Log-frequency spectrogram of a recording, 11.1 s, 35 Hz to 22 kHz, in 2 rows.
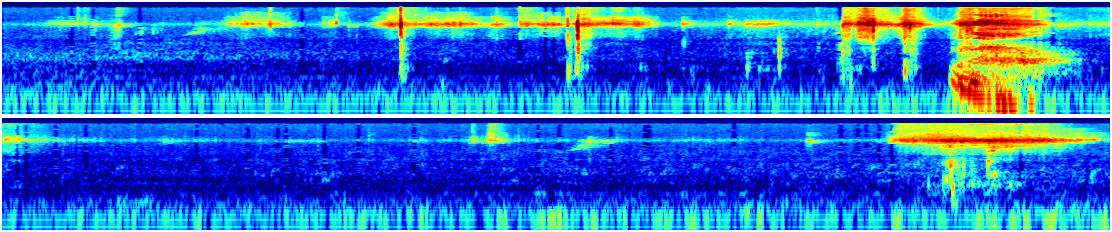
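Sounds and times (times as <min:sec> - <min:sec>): handling clicks and rustles: 0:00.2 - 0:04.7.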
